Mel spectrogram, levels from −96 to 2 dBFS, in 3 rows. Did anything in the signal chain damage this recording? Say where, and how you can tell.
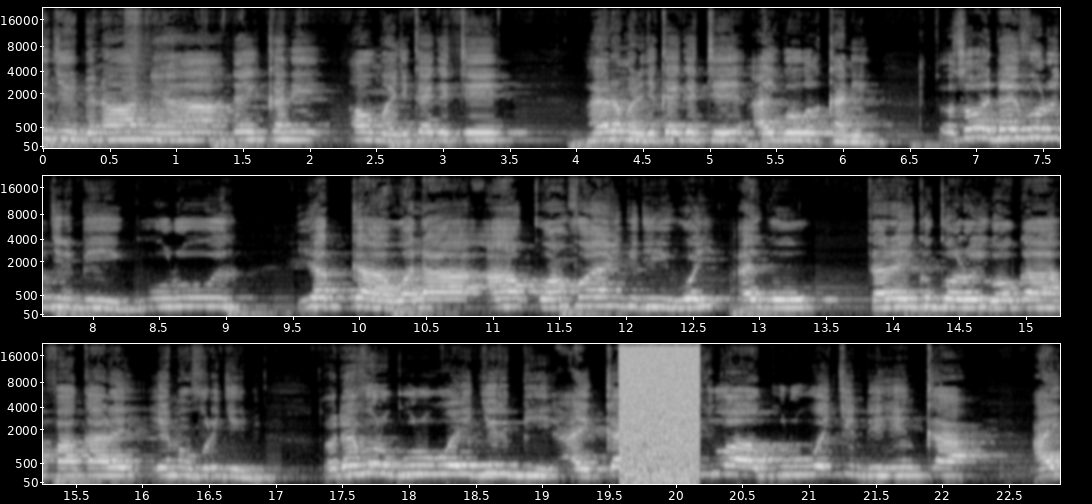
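Yes. At the sample-format conversion stage, from 19.57 to 20.17 s, there is a wrong sample width fault. Harsh, loud noise swamps the speech, with the original just audible underneath, slowed to half speed and an octave low. That fits 32-bit samples being read as 16-bit: each true sample splits into two, doubling the count and halving playback speed, while the low-order halves become garbage and only the high-order halves carry the top bits of the real signal.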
